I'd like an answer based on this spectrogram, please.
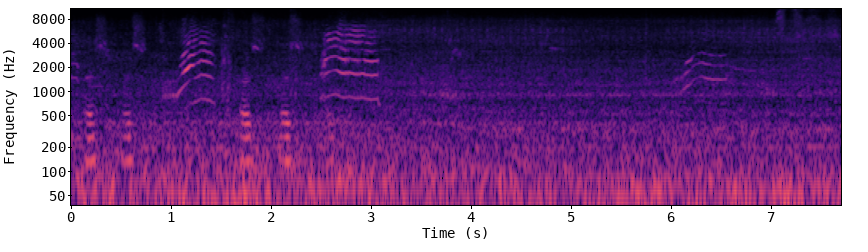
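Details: Hungry cats, six gathered in a garden in Morocco, among abandoned kittens cared for in a small shelter: three rising-then-falling meows, two close together in the first three seconds and one more later, over a steady low rumble of traffic.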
